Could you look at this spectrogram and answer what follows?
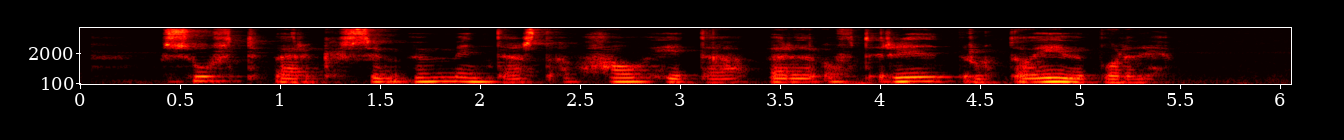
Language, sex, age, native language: Icelandic, female, 20-29, Icelandic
